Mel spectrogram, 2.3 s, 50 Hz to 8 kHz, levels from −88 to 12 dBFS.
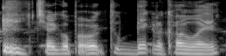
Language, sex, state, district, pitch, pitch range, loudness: Hindi, female, Arunachal Pradesh, Papum Pare, 155 Hz, 150-175 Hz, -15 LUFS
